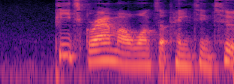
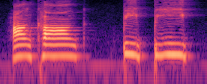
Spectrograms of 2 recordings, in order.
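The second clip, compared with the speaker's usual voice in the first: car honk noises; 9 semitones higher, 11 dB louder, slower than usual. A narrator's reading. Pete honking while driving.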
